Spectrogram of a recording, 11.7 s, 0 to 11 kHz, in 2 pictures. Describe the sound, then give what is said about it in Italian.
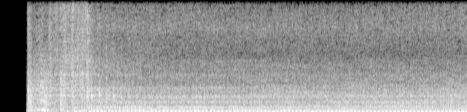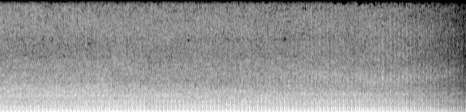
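A 1990s BMW boxer motorcycle engine starts up and settles into a steady, loud idle, a deep uneven low rumble that continues for several seconds with no one talking. “Insomma, il motore boxer di BMW Motorrad compierà 100 anni fra 3 anni, un motore che all'inizio suonava così negli anni 90 suonava così.”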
